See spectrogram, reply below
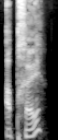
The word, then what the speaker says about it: après: Ä wie in après wird ausgesprochen wie ä in Ärger.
